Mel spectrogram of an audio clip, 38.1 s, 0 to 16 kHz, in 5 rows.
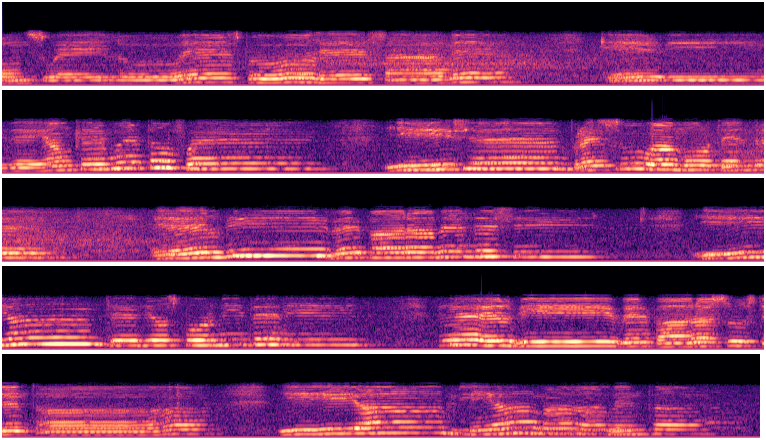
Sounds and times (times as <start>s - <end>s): Male singing: 0.0s - 5.2s, 6.0s - 16.0s, 16.8s - 21.3s, 22.2s - 26.6s, 27.2s - 32.6s, 33.2s - 37.9s.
